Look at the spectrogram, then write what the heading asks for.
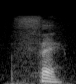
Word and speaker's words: fais: So first form for je, it's je fais. Okay, so final S is not pronounced.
